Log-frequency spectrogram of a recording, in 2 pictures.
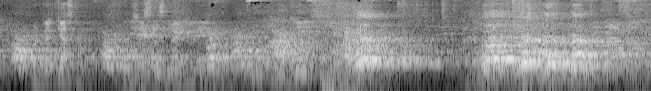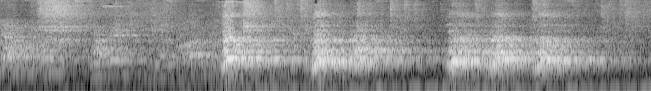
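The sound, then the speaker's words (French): A kennel full of dogs barking and yipping at once as they wait for their food, a loud, overlapping chorus that keeps going in surges and resonates strongly, with a low steady hum underneath for most of it. “déjà, ça résonne énormément, alors que vous avez tous les chiens qui aboient parce qu'ils attendent la gamelle et à l'intérieur, voilà.”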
